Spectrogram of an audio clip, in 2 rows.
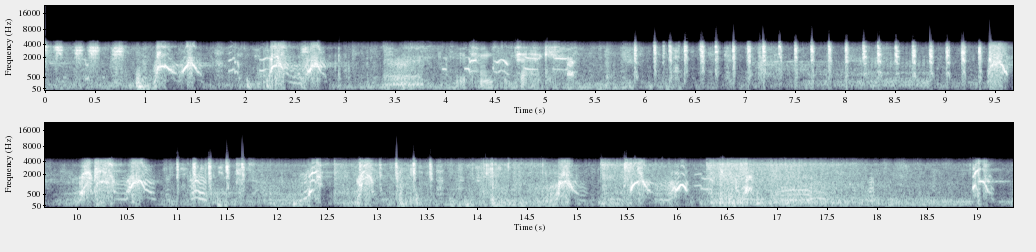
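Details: Puppies from a litter of nine, six females and three males born October 26, giving high squeaky yips and whimpers, with a fast run of short evenly repeated yips midway and scattered cries before and after.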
